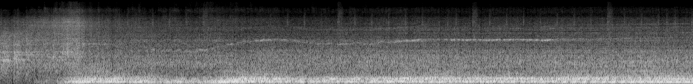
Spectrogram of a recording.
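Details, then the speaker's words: 2003 Ford Mustang Mach 1 V8, freshly Vortech-supercharged with a Diablo Sport tune, no coolant in yet. A smooth, deep idle carries a faint steady supercharger whine, with no ticking or misfire. Running great. "This thing is running great, dude. Listen to that. You can hear it. That's so sick. This Mustang is running extremely well."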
